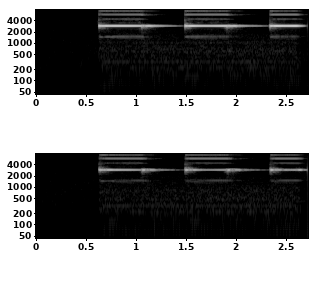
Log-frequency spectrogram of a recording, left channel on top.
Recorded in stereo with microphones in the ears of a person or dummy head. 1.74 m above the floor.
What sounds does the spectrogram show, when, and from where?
0.6 s an alarm: 60° left (ahead or behind), 1.1 m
